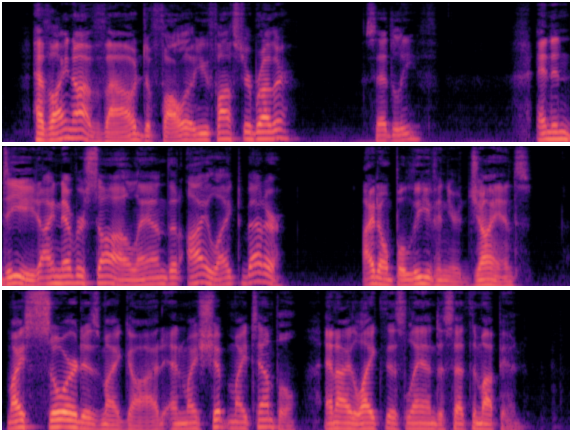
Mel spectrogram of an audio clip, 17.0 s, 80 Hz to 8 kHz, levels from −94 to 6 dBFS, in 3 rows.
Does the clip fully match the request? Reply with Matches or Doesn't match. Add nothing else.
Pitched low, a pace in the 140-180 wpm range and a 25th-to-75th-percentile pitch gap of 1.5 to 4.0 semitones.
Doesn't match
